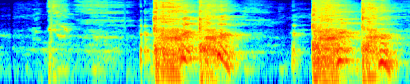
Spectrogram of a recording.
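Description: A man coughing hard after a hit of cannabis concentrate from a glass dab rig: two pairs of loud, harsh coughs, the first about a second and a half in and the second near the end.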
